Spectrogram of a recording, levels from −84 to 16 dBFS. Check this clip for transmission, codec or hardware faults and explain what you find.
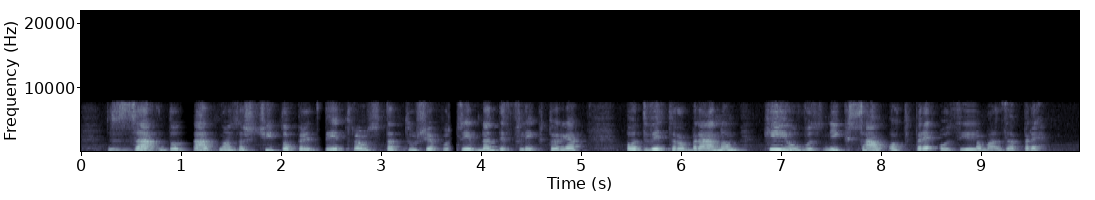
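The clip has four bursts of packet loss, at 1.00 to 1.15 s before "zaščito pred vetrom sta", at 2.36 to 2.46 s between "zaščito pred" and "vetrom sta tu še", at 3.67 to 3.78 s before "deflektorja pod vetrobranom ki", and at 8.87 to 8.98 s. Each time about 80 ms of speech is lost (120 ms in the first), and the receiver stretches the last sound into a fading buzz or hiss before speech resumes further on. Unlike a plain dropout, these gaps are filled rather than silent, and the speech skips ahead. The audio was carried over a call path with nothing above 8 kHz, which points to G.722 at 64 kbps.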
